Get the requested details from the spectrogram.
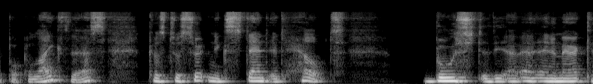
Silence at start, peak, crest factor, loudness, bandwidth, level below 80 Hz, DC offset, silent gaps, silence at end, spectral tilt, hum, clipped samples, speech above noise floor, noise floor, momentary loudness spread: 0.1 s; -2 dBFS; 16 dB; -18 LUFS; 12.5 kHz; -60 dBFS; under 0.1%; none; 0 s; -5.5 dB/octave; none; under 0.1%; 39 dB; -58 dBFS; 16 LU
